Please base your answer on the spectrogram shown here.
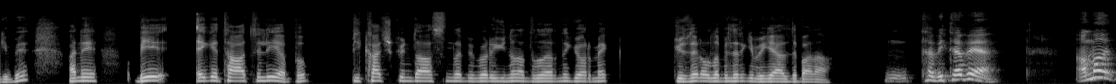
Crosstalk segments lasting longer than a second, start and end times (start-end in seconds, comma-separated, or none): none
